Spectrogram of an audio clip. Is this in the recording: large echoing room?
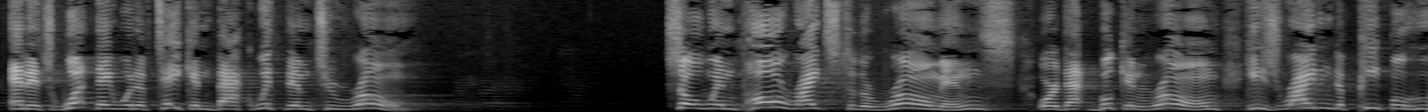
yes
